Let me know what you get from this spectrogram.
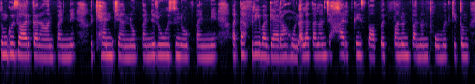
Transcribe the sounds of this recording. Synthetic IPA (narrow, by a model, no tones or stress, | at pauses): t̪ʊmɡʊzaːɾkɐɾaːnpɐnːekʰɛnt͡ʃɛnoːk̚pɐneɾoːznoːk̚pɐnːẽt̪ɐfɾiːʋɐɡɛːɾaːɦũːnɐ̰lːaːt̪aːlaːnt͡ʃhɐɾkə̃spaːpət̪̚pɐnʊnpɐnʊnt̪ʰoːmət̪kit̪ʊm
